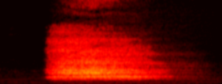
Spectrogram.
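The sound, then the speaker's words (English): One long exhale released after holding a deep breath in a breathing exercise: a breathy rush that starts abruptly, then tapers off over about a second. “Hold it till it feels a little uncomfortable, hold it. Hold it, let it go.”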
